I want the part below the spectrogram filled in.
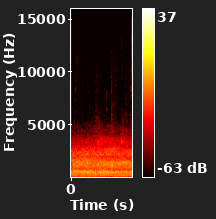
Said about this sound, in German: Was ihr jetzt hört, ist ein Industriezug.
